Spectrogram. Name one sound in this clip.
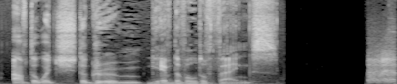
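A young man speaks with animation through a microphone, heard over loudspeakers.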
